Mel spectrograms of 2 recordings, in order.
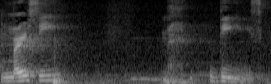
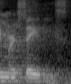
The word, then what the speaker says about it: Mercedes: yes lady Merce Mercedes it's like mercy these it's spelt like Mercedes but this hastily merci these but if you saw it you would say Mercedes mostly yes mercy the root word mercy forgiveness should tell you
